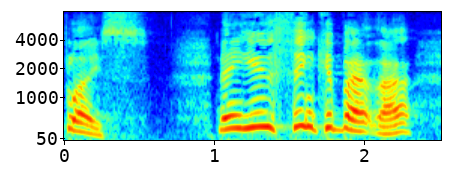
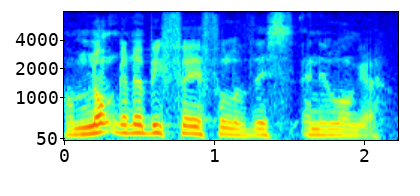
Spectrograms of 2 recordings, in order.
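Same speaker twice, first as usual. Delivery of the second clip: quiet resolve; 8 semitones lower, 7 dB quieter, faster than usual. Retold or imitated. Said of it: "it takes some people to say".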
